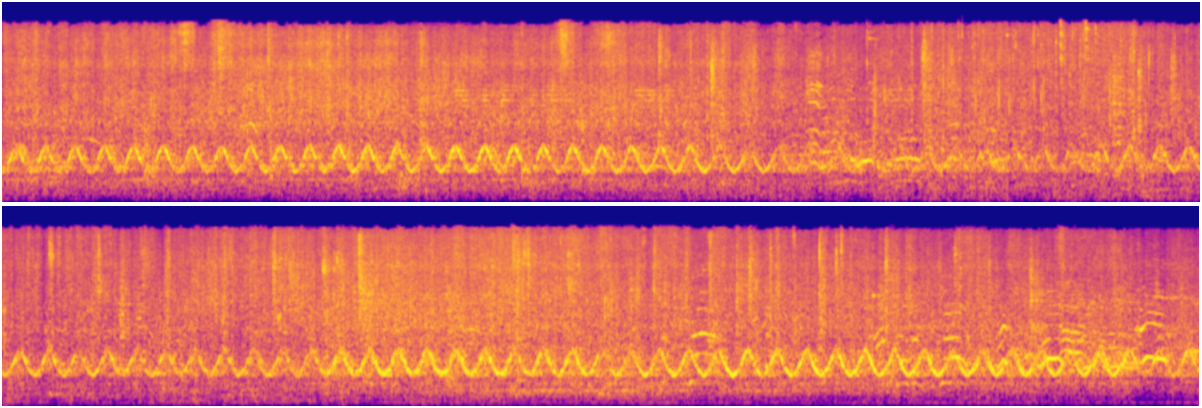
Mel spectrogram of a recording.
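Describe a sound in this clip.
A vehicle siren wails rapidly up and down.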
